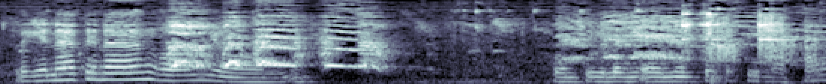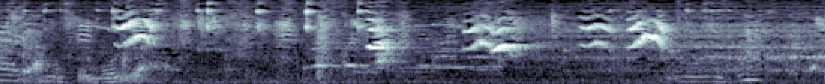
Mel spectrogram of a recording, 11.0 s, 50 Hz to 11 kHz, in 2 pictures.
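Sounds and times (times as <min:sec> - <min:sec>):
high-pitched animal calls: 0:02.2 - 0:11.0.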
